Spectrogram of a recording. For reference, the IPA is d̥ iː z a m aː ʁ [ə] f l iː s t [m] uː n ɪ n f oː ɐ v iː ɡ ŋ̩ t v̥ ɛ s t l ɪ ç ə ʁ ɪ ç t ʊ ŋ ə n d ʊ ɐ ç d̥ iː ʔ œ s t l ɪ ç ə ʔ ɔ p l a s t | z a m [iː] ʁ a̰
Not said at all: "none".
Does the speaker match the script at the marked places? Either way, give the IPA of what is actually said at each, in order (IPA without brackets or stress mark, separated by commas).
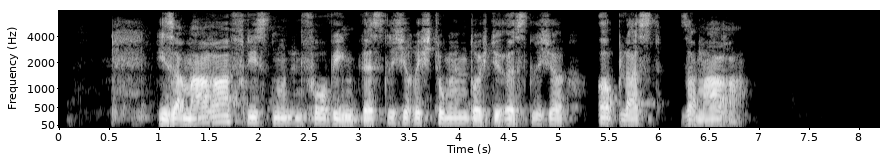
a, n, aː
